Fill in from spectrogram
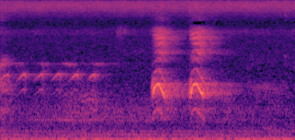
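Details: Crow spotted in a tree during an outdoor birdwatching walk. It gives two harsh, rasping caws about half a second apart, after a faint run of short, even notes from another bird. A steady low rumble of wind runs throughout.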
